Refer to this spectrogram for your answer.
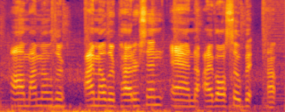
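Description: A man talks with a high pitch and fairly even intonation. Faint music plays in the background. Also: dry sound with no echo. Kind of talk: interview answer. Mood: friendly, smiling, slightly nervous. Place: street. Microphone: handheld.

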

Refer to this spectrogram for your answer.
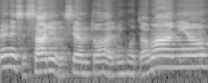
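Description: With audible room echo, a woman speaks at medium pitch and a moderate pace, her fairly bright tone carrying lively intonation.

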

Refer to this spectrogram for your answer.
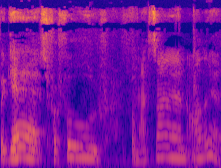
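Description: A woman speaks in a dark, mellow tone that is somewhat breathy. Her pace is moderate. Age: 20s. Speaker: content creator. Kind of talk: casual storytime talk to camera. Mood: animated, exasperated storytelling. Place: home room. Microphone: phone near.

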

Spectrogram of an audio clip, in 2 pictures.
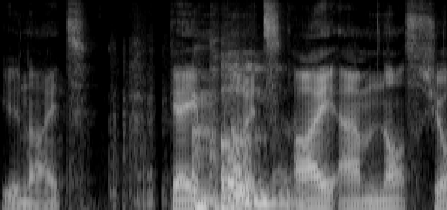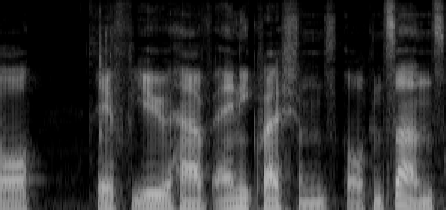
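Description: Music plays behind a man who speaks very slowly at a medium pitch with fairly even intonation. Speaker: podcast host. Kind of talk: casual chat. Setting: video call.

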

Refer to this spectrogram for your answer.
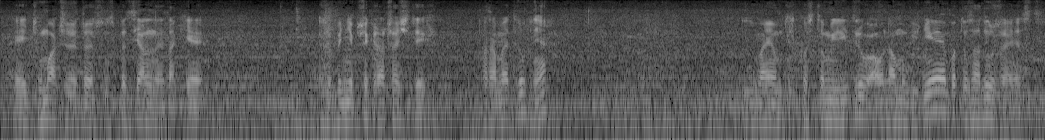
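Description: Loud background noise sits behind a man speaking at a fairly quick pace. His pitch variation is ordinary. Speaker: travel vlogger. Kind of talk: casual vlog chat. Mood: mildly annoyed. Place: hall. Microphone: phone near.

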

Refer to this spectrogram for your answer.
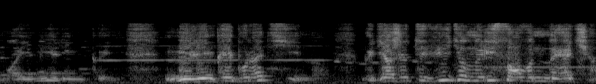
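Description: Someone delivers a put-on character voice at a moderate pace. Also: man, high pitch for a man. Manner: menacing, greedy.

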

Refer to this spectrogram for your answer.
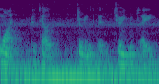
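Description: A woman's voice with noticeable background noise. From Philippines. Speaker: writer and theatre director. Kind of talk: interview. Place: studio. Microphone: studio mic.

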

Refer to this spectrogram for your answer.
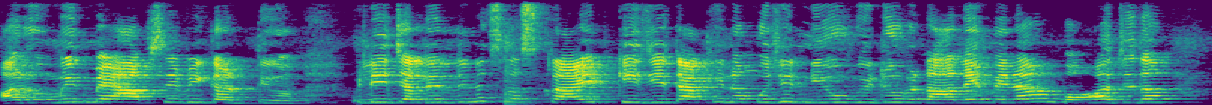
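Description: In an extremely high pitch, a woman projects a raised voice with monotone, flat intonation at a moderate pace and hardly any pauses, with audible room echo and light background noise. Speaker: vlogger. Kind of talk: casual vlog chat. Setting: at home. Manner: talkative. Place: home room. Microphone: phone near.

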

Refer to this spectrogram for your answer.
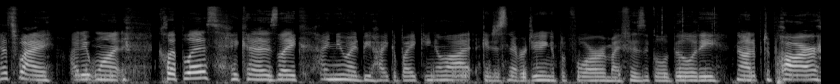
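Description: Heard in a dry sound with no echo, a woman keeps her intonation fairly even. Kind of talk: casual vlog chat. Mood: annoyed, joking. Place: open country. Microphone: phone near.

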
